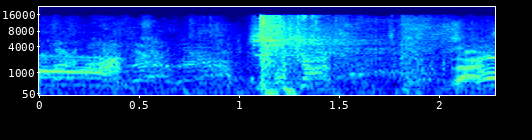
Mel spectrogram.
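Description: A longsword strikes a body with a heavy thud.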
